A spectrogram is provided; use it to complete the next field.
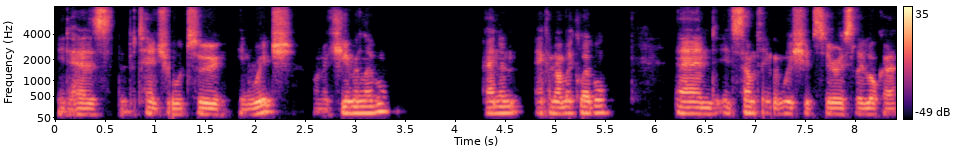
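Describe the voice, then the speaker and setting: Speaking at a moderate pace, a man with an Australian accent has a medium pitch. His intonation stays fairly even. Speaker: international relations executive speaking at summit. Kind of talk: conference presentation. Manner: measured with frequent hesitations (uh).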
